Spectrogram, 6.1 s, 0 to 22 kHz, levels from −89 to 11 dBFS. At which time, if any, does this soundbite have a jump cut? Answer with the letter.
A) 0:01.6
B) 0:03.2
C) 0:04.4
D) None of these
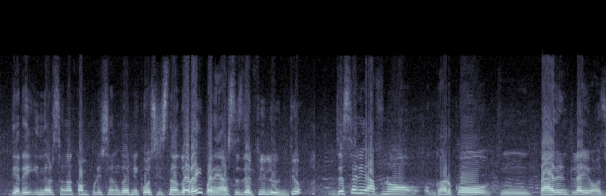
B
